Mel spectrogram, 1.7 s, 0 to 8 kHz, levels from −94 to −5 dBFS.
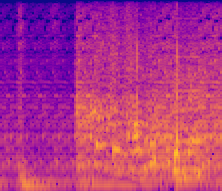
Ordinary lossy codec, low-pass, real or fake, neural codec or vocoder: none; none; fake; codec, 16 kHz, 0.4 kbps, LongCat-Audio-Codec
